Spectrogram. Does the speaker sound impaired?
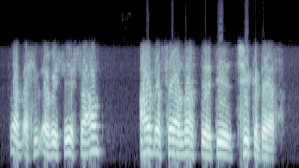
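Yes: cerebellar ataxia; gets around with walker.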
